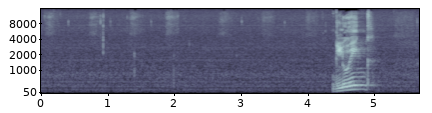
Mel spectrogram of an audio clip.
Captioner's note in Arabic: بدون صوت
